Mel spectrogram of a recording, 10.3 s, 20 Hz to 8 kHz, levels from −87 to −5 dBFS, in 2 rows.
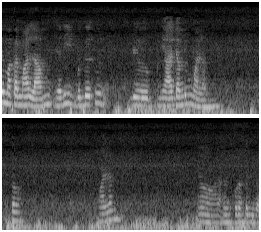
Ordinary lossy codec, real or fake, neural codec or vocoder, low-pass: none; real; none; 7.2 kHz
